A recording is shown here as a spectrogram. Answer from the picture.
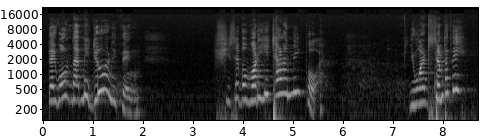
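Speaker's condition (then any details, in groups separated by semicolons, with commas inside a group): Cerebral palsy; titanium neck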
